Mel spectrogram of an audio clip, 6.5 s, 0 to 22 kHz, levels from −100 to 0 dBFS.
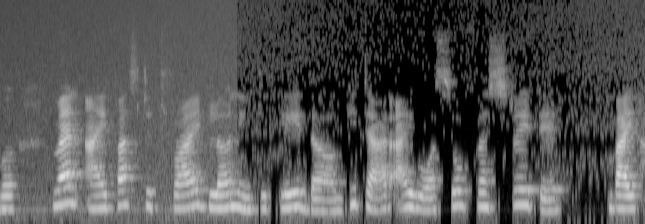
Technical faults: overdone noise removal

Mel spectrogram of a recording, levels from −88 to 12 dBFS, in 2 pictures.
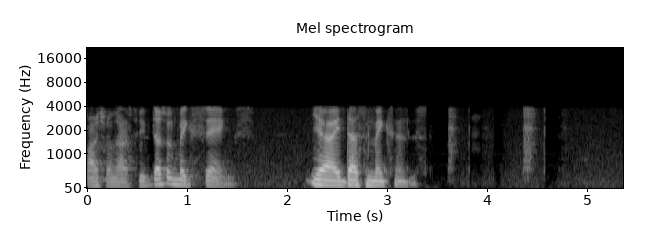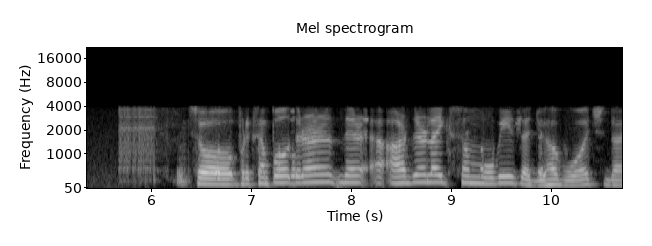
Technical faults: echo leak; background gated by the echo canceller

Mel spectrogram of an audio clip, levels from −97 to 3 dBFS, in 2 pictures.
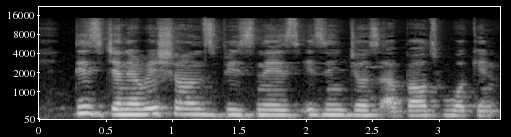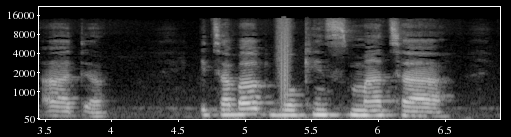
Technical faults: wireless microphone noise hit

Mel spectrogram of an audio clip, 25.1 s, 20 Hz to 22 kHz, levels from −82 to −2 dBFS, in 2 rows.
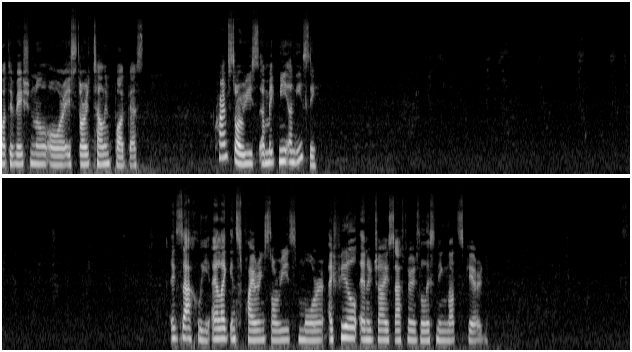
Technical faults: none

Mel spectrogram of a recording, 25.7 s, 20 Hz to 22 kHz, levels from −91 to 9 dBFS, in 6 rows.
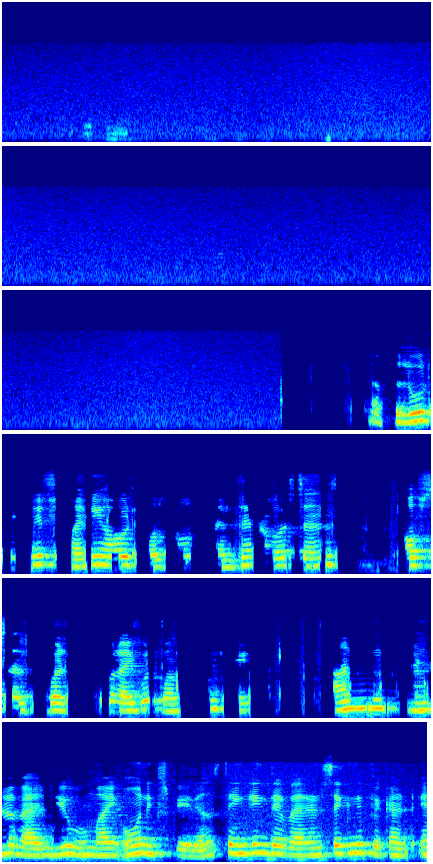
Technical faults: other side's voice leaking through; background gated by the echo canceller; speech suppressed in double talk

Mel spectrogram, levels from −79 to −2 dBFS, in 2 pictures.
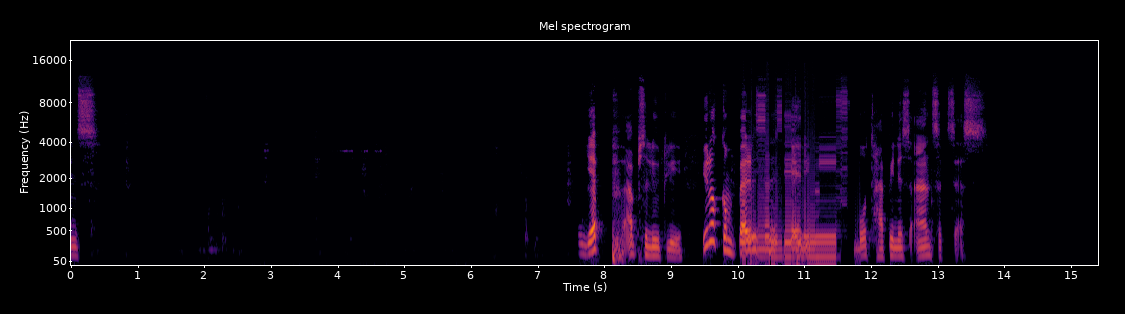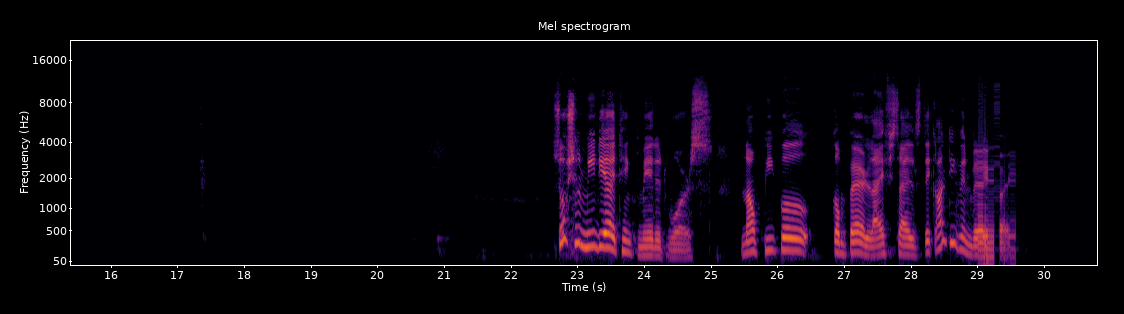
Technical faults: robotic sound from repeated short buffers

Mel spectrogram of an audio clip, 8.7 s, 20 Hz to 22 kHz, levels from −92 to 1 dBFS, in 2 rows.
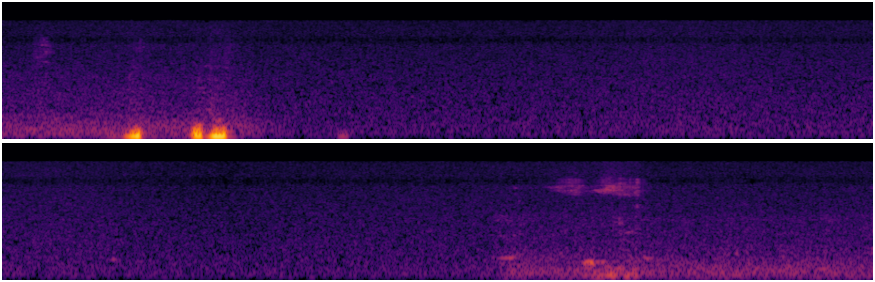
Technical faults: none

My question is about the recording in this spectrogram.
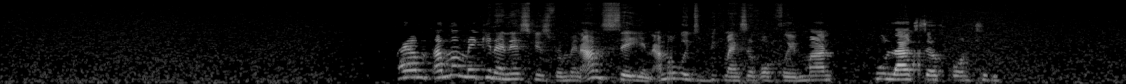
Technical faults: overdone noise removal; chunks out of order

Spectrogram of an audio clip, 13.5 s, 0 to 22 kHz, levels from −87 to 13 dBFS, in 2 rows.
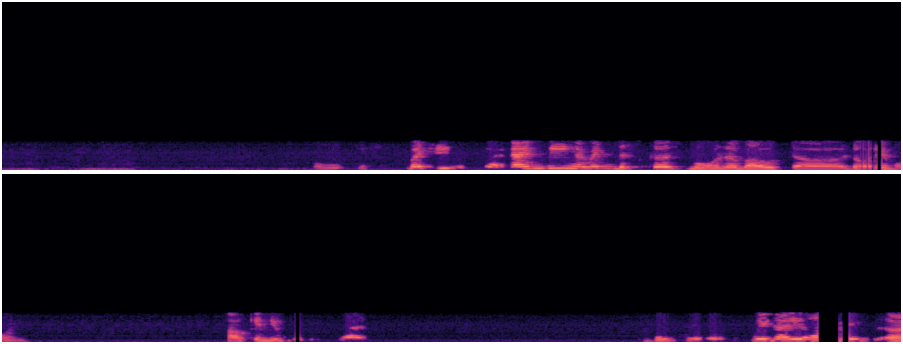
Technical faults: packet loss filled with silence

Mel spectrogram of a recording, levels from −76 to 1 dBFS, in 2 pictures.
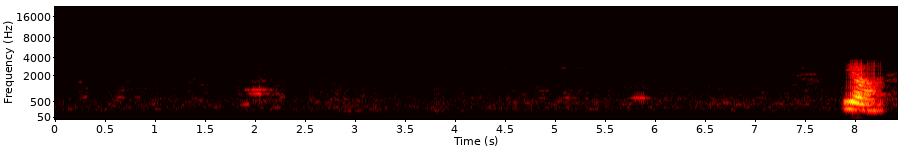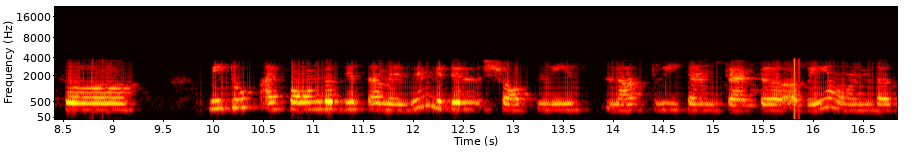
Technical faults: block size mismatch (padded); bit errors on a digital phone line

